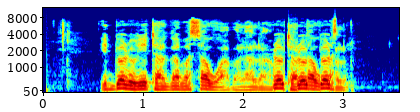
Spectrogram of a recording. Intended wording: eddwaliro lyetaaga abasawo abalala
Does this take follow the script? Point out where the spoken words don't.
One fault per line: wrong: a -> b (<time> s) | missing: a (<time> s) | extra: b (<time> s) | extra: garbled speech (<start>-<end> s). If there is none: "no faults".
extra: garbled speech (2.3-3.0 s)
